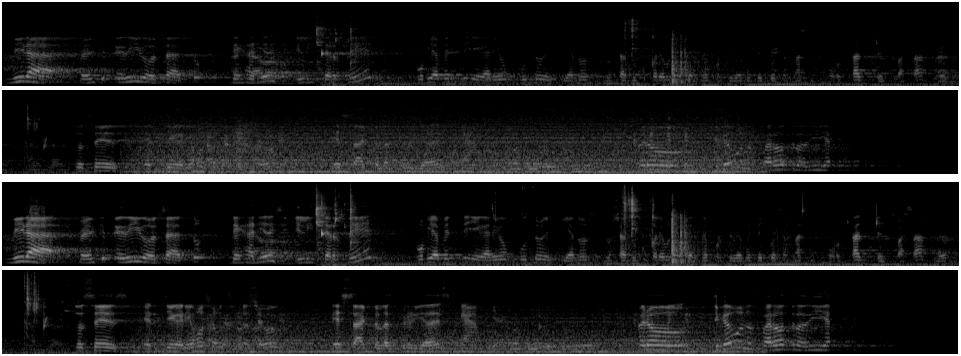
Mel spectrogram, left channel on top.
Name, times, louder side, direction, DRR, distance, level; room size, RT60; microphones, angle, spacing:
voice 1, 0.1-3.8 4.1-9.5 10.3-12.4 12.9-15.6 15.9-16.4 16.7-17.9, right 5 dB, 75° right, 11 dB, 0.9 m, -45 dB
voice 2, 2.3-2.9 4.4-4.6 7.6-7.8 9.3-10.4 11.4-12.5 15.5-16.0, left 1 dB, 65° left, 0 dB, 3.2 m, -54 dB
Water / Splash splatter, 3.1-10.6, right 9 dB, 55° right, 0.5 m, -48 dB
sound 1, 3.4-8.5, equal, 5° right, 2.3 m, -65 dB
sound 2, 10.7-17.3, left 3 dB, 45° left, 0.6 m, -46 dB
28.0 x 22.0 x 7.7 m, 2.6 s
head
